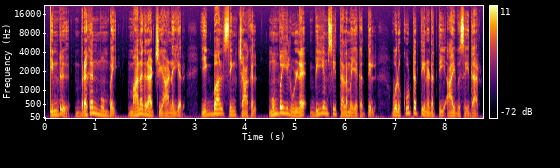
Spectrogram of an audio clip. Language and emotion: Tamil, neutral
